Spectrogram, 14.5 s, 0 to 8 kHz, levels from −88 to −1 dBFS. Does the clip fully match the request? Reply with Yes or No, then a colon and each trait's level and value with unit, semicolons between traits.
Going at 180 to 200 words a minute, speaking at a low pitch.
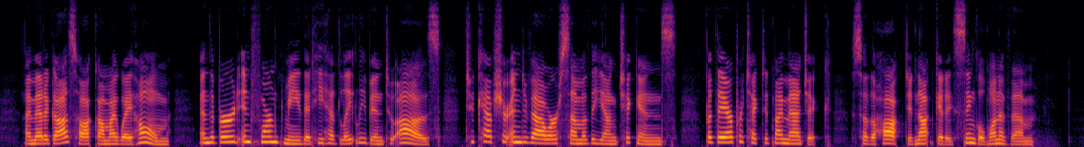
No: average, 190 wpm; high, 215 Hz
